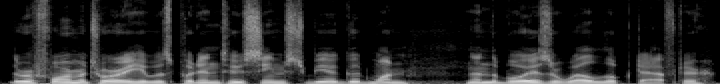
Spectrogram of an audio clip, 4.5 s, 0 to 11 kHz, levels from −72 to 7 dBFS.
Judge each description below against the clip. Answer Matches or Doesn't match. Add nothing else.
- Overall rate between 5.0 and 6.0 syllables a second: Doesn't match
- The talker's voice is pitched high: Doesn't match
